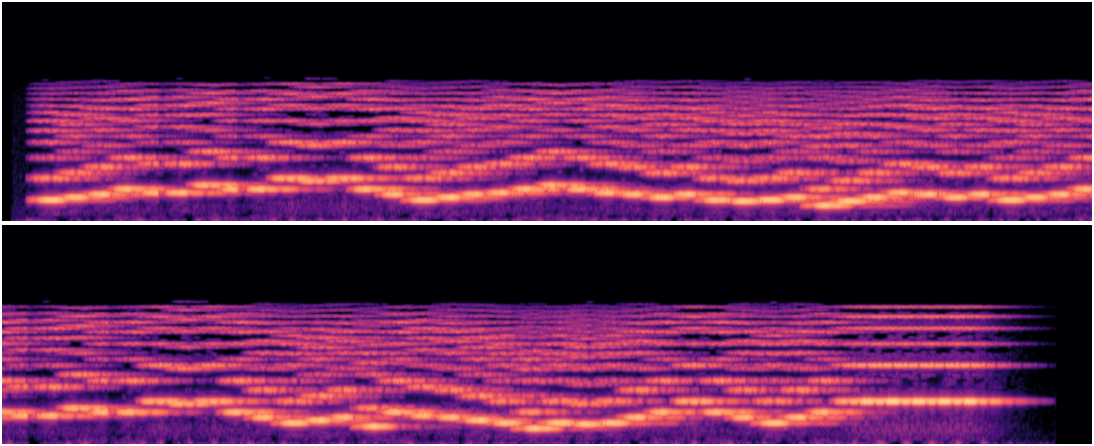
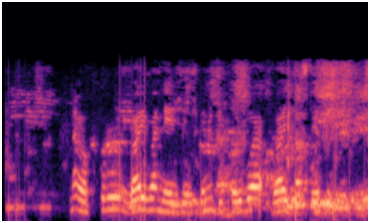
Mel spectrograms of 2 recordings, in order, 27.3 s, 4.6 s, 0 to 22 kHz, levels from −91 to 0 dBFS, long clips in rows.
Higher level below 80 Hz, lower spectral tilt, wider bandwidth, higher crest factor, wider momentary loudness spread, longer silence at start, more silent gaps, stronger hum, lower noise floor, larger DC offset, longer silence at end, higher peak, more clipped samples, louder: second, -64 dBFS vs -52 dBFS; second, -3 dB/octave vs -4.5 dB/octave; second, 5.2 kHz vs 7.8 kHz; about the same, 14 dB vs 14 dB; second, 4 LU vs 19 LU; first, 0.3 s vs 0.05 s; neither; neither; first, -44 dBFS vs -37 dBFS; neither; first, 0.8 s vs 0 s; about the same, -2 dBFS vs -2 dBFS; neither; about the same, -16 LUFS vs -16 LUFS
